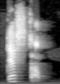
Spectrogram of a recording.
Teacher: The k is dropped. The k is elided. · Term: cluster reduction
